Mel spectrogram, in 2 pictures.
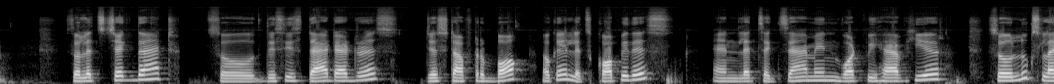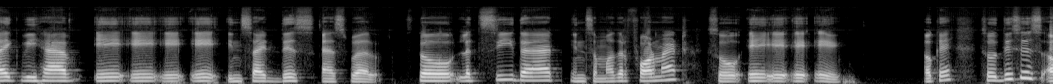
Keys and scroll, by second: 6.1 ctrl+c, 7.4-9.6 typing, 9.6 ctrl+v, 9.6 Return, 15.7-17.2 typing, 17.4 ctrl+v, 17.4 Return.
